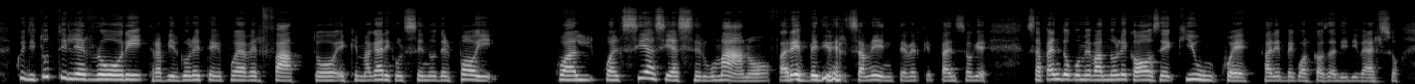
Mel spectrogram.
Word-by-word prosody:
quindi 230 -8 -2
tutti 350 +1 -1
gli 250 - +1
"errori" 225 -1 +5
tra 185 -4 -5
virgolette, 200 +3 -1
che 190 -1 -6
puoi 200 0 -1
aver 195 -1 -2
fatto 185 0 0
e - - -4
che 205 - -9
magari 205 +2 0
col 195 -2 -4
senno 195 -1 -3
del 190 -1 -5
poi 215 -5 +1 0.5
qual 210 -1 +1
qualsiasi 230 +4 0
essere 190 0 -2
umano 170 -4 +1
farebbe 210 +2 +6
diversamente, 195 -3 0
perché 185 0 -9
penso 180 +1 -4
che 190 - -5 0.3
sapendo 225 +3 +1
come 220 0 0
vanno 210 0 +1
le 230 - +2
cose 200 -1 0
chiunque 195 -7 -1
farebbe 180 -1 -4
qualcosa 175 -1 -6
di 165 0 -9
diverso, 165 -2 -7
200 Hz, 155 wpm, -23 LUFS, 185-220 Hz, 0.5 s, farebbe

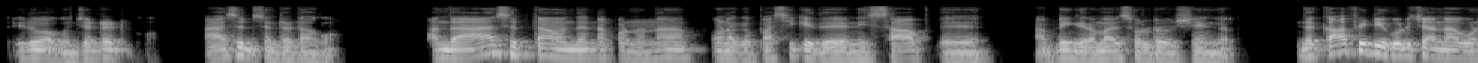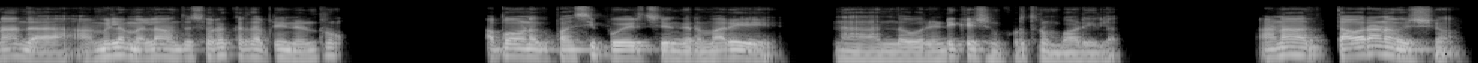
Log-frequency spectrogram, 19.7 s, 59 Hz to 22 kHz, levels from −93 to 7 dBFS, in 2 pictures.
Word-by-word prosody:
இதுவாகும், 105 -5 0
ஜென்ரேட் 95 +2 -1
இருக்கும். - - -25 0.4
Acid - - 0
generate 90 -1 -3
ஆகும். 80 - -9 0.6
அந்த 105 0 +3 0.2
ஆசிட் 150 -4 -1
தான் 120 -1 +1
வந்து 105 0 +2
என்ன 100 - -4
பண்ணுன்னா, 90 +2 -5 0.3
"உனக்கு 90 -3 -1
பசிக்குது 95 -1 0 0.2
நீ 85 - -3
சாப்டு", 95 -3 -2 0.6
அப்டிங்குற 95 -3 +1
மாரி 95 +1 +1
சொல்ற 85 - 0
விஷயங்கள். 85 -1 -3 0.4
இந்த 120 - +2
காஃபி 185 +2 +5
டீ 155 - +7
குடிச்சா 120 -1 +3
என்னாகுன்னா 100 0 +1
அந்த 105 - +3 0.3
அமிலம் 115 +2 +3
எல்லாம் 115 +1 +2
வந்து 110 0 -1
சுரக்கிறது 115 -2 0
அப்படியே 110 0 0
நின்றும். 110 +8 -4 1.0
அப்போ 115 +3 +1
உனக்கு 110 -2 +2
பசி 105 0 +1
போயிருச்சுங்கிற 100 -3 +3
மாரி 105 +1 +4 0.7
நான் 90 -2 -2
அந்த 90 0 -2
ஒரு 90 - -1
இண்டிகேஷன் 110 -5 -1
குடுத்ரும் 80 0 -4
பாடியில. 85 0 -3 1.1
ஆனா 135 +5 +3 0.3
தவறான 140 +5 +6 0.2
விஷயம், - - -2
105 Hz, 140 wpm, -24 LUFS, 90-115 Hz, 1.1 s, டீ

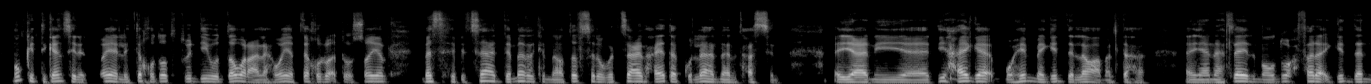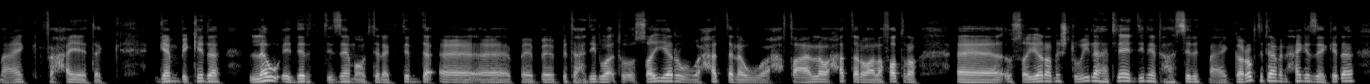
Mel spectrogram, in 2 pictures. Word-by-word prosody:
ممكن 175 -6 -2
تكَنسِل 145 -3 0 0.2
الهواية 150 - +4
اللي 115 -2 -7
بتاخد 150 +2 -3
وقت 145 - +1
طويل 135 0 -8
دي 135 +1 -3
وتدوَّر 135 +3 +1
على - - 0
هواية - - 0
بتاخد - - -4
وقت - - -3
قصيّر، 135 0 -1 0.4
بس 135 -2 0
بتساعد 150 +3 -1
دماغك 135 +1 -2
إنّها 110 -1 -5
تفصِل 135 +2 -2
وبتساعد 120 +4 +1
حياتَك 130 +3 +1
كلّها 140 -1 -1
إنّها 115 -2 -3
تتحسن. 105 0 -2 0.6
يعني 110 -1 +3 0.3
دي 155 +9 -5
حاجة 145 0 +3
مهمَّة 135 +2 -1
جدًا 135 +4 -3
لو 120 +2 0
عملتها، - - -5 0.4
يعني 110 0 -2
هتلاقي 145 +7 +5
الموضوع 115 0 -4
فَرَق 140 -1 +1
جدًا 125 +1 -3
معاك 110 0 -6
في - - -5
حياتك، 110 - -1 0.5
جَنب 135 +2 +2
كده 140 -3 +2 0.3
لو 165 +9 +6
قدِرت 125 -2 0
زي 130 +4 0
ما 115 - -2
قُلت 105 - -5
لَك - - -3
تبدأ 125 -3 -1
آآ 110 -1 +1
آآ 105 - -6
ب - - -4 0.2
ب 110 0 -1
بتحديد 125 +4 -4
وقت 125 - +2
قصيّر 140 +8 +3
وحتّى 120 -6 0
لو 105 -2 -2
حتع 110 -1 0
لو 120 +1 +3
حتّى 140 - +1
لو 115 -2 +2
على 110 0 +3
فترة 120 -3 +2 0.4
آآ 110 -2 +4
قصيّرة 140 +5 +2
مش 150 - -1
طويلة 165 +7 +1
هتلاقي 165 +7 +3
الدنيا 150 0 -2
اتحسنت 120 +2 -1
معاك، 100 0 -6
جرَّبت 175 +8 +4
تعمل 160 -5 +3
حاجة 150 -1 +1
زي 125 -5 0
كده؟ 155 +6 +1
125 Hz, 165 wpm, -26 LUFS, 110-140 Hz, 0.6 s, لو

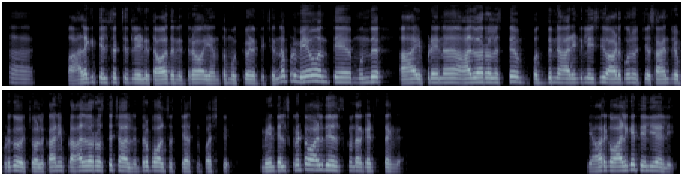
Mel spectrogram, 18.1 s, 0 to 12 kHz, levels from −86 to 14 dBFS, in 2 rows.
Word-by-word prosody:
ఆ! - - -11 0.7
వాళ్లకి 155 +8 -1
తెలిసొచ్చేదిలెండి. 165 -3 -1
తర్వాత 150 +2 +4
నిద్ర 145 +3 -3 0.2
ఎంత 140 +1 -12
ముఖ్యమైనది. 145 -2 -2
చిన్నప్పుడు 210 +9 -2
మేము 220 +3 +5
అంతే. 195 -2 -1 0.2
ముందు 180 +4 +2 0.4
ఆహ్, 155 +1 +3
ఎప్పుడైనా 175 +2 0 0.2
ఆదివారాలొస్తే 180 +1 +3 0.3
పొద్దున్నే 165 +3 -2
6కి 160 +2 -1
లేసి 170 +2 0
ఆడుకొని 160 +2 0
వచ్చే 155 +1 -3
సాయంత్రం 155 +1 +1
ఎప్పుడుకో 155 +4 -2
వచ్చేవాళ్లం. 145 -2 -2
కానీ 165 +1 +1
ఇప్పుడు 160 - -3
ఆదివారం 175 +1 +3
వస్తే 170 +4 -3
చాలు 160 -3 +3
నిద్రపోవాల్సొచ్చేస్తుంది 150 -3 -3
ఫస్ట్ 140 0 -10 0.5
మేము 155 +1 +1
తెలుసుకున్నట్టే 180 +6 -1
వాళ్లు 195 0 +3
తెలుసుకుంటారు 165 -2 -1
ఖచ్చితంగా. 150 -2 -5 2.6
ఎవరికి 165 +4 0
వాళ్ళకే 175 +5 +4
తెలియాలి. 165 -6 0
160 Hz, 125 wpm, -27 LUFS, 150-175 Hz, 2.6 s, మేము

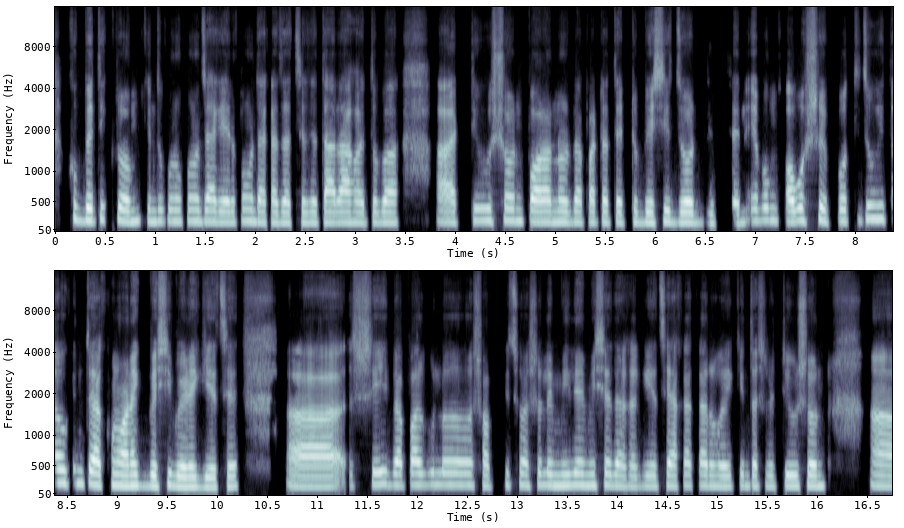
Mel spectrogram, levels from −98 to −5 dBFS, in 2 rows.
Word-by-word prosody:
খুব 225 - -2
ব্যতিক্রম 195 -2 +2
কিন্তু 185 0 -3
কোনো, 185 0 -1
কোনো, 185 0 0
জায়গায় 175 -1 +2
এরকমও 185 +2 -3
দেখা 170 0 -1
যাচ্ছে 165 +1 -1
যে - - +1
তারা 170 0 +3
হয়তো 165 +1 -2
বা 165 - +4 0.5
আ - - 0 0.3
টিউশন 195 0 -1
পড়ানোর 175 -1 +4
ব্যাপারটাতে 170 0 -1
একটু 165 - -8
বেশি 165 +3 0
জোর 165 0 +5
দিচ্ছেন, 155 +1 -6
এবং 200 +1 -3 0.2
অবশ্যই 195 +1 +1
প্রতিযোগিতাও 220 +4 0
কিন্তু 210 -1 -4
এখন 190 +2 -3
অনেক 180 0 +5
বেশি 170 +3 +1
বেড়ে 160 0 +6
গিয়েছে। 155 +1 +1 0.6
আ - - +2 0.7
সেই 200 +1 +1
ব্যাপারগুলো 190 +1 0 0.4
সবকিছু 175 +3 -7
আসলে 190 +2 -3
মিলেমিশে 185 0 0
দেখা 165 -1 -1
গিয়েছে 170 +1 -4
একাকার 180 +1 -2
হয়ে 165 0 +1
কিন্তু 175 -1 -7
আসলে 170 +1 -7
টিউশন 175 0 +2 0.6
আ - - +2
180 Hz, 160 wpm, -22 LUFS, 170-190 Hz, 0.7 s, বেড়ে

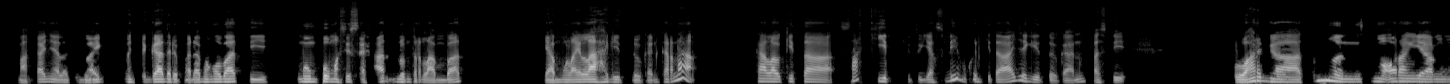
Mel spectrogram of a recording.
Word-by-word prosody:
makanya 115 -2 -3
lebih 105 0 -8
baik 100 +3 +1 0.2
mencegah 120 +1 +4
daripada 110 -3 0
mengobati, 120 -2 +2 0.3
mumpung 125 0 +4
masih 125 +1 0
sehat - - -1
belum 120 +1 -1
terlambat, 105 -2 0 0.8
ya 105 - +3
mulailah 110 +2 +6
gitu 110 -3 -6
kan 100 +1 -7
karena, - - +1 0.6
kalau 135 -1 +3
kita 120 -4 0
sakit - - -5 0.2
gitu - - -16
yang 110 +1 -5
sedih 210 - -3
bukan - - -9
kita 110 -1 -1
aja 170 +2 -2
gitu 115 -9 -6
kan 90 +7 -7
pasti 100 0 -7 1.1
keluarga, 120 -2 +5
temen 175 -6 +3 0.2
semua 135 -1 0
orang 140 0 +2
yang 130 -3 +2
115 Hz, 135 wpm, -25 LUFS, 110-130 Hz, 1.1 s, mulailah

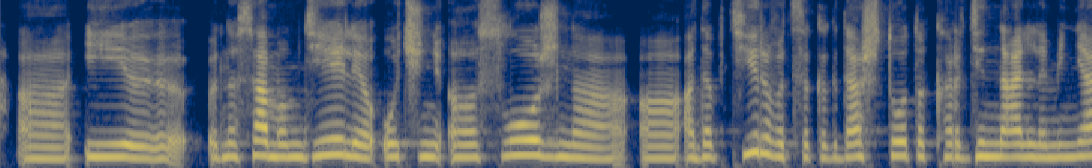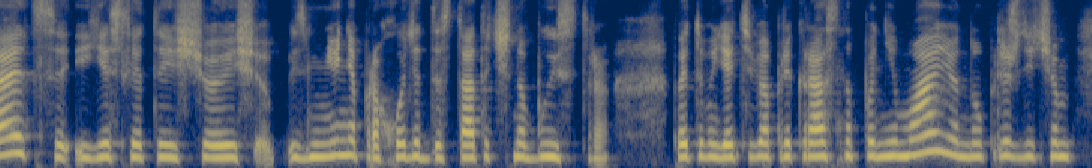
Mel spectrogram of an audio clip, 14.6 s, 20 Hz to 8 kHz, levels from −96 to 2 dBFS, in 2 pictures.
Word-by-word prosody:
э, 200 -1 -1
и, 230 -1 +2
э, 205 - 0 0.2
на 230 +1 -1
самом 230 -1 +4
деле 250 -1 +3
очень, 235 0 0
а, 225 +1 +1
сложно, 230 -4 +1
а, 210 0 -2
адаптироваться, 230 +2 0
когда 215 +2 0
что-то 245 +1 0
кардинально 230 0 +2
меняется, 245 +2 +1
и 210 - -6
если 225 +1 -2
это 230 +1 -5
еще 220 0 0
ещ 220 - -2 0.2
изменения 230 +4 -1
проходят 230 +1 -2
достаточно 220 +2 -1
быстро. 210 - -4 0.4
Поэтому 230 +1 -1
я 225 0 +2
тебя 235 +1 -3
прекрасно 240 +1 -1
понимаю. 250 +4 +1
Но 235 0 -3
прежде 240 -2 -5
чем, 235 0 -2
230 Hz, 130 wpm, -23 LUFS, 220-240 Hz, 0.4 s, самом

